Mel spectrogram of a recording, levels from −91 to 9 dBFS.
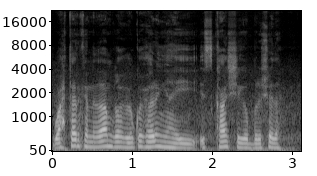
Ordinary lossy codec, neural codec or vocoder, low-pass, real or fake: none; none; none; real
